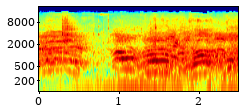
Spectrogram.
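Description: Several spectators yelling and cheering at a baseball game, the shouting swelling about a second in as the ball is put in play.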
